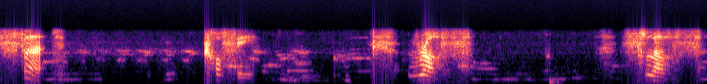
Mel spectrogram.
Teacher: This is a voiceless consonant. You can hear it at the beginning of the word fat, in the middle of the word coffee, at the end of the word rough, and at the beginning and end of the word fluff.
